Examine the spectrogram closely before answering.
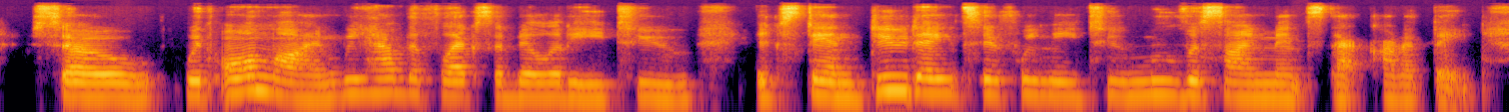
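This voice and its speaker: Speaking with a Louisiana accent, a woman keeps a medium pitch and fairly even intonation at a moderate pace, with hardly any pauses. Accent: Southern US, Louisiana. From US South, South Louisiana. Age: 40s. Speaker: online course instructor. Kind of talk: course orientation lecture. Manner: casual, frequent filler 'um'.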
